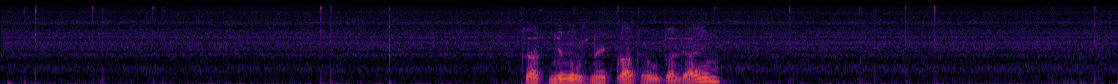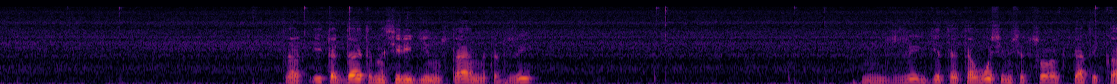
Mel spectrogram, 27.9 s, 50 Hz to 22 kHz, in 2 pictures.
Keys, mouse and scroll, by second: 0.4 shift+click, 1.2 shift+click, 1.9 shift+click, 4.0 shift+click, 6.5-7.3 drag, 7.9 Delete, 9.2-9.9 drag, 10.7 click, 11.4-11.8 drag, 12.2 Delete, 13.3-13.8 drag, 14.0 Delete, 15.7-17.3 drag, 17.8-18.4 drag, 20.2 g, 22.2 click, 23.9 click, 24.8 g.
